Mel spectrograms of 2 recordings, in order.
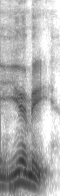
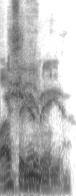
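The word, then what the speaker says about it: Yimi: The manager, Schneider, said that, now I say Yimmy. You say tomato, I say tomato, but it's pronounced Jimmy. Yeah. Oh, is it really? Apparently it's pronounced Jimmy with a J.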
